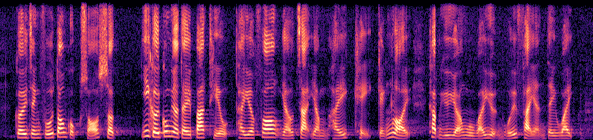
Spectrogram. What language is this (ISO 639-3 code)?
yue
